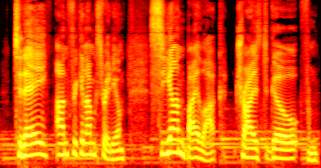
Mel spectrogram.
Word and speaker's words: Sian: And do you want to just explain why your name is Sian and not Shawn or something? It's spelled S I A N. Can you just explain the story behind that? It actually is supposed to be Shawn, but my parents named me Sian.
